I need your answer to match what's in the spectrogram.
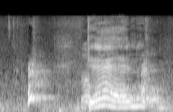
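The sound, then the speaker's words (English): A small female dog, nervous and shaky, lets out a short, sharp yip, then a longer, wavering, whiny bark. The sound is clear and fairly loud. “Then she doesn't like it when I'm sexist to other women. yeah, because she's a female dog.”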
